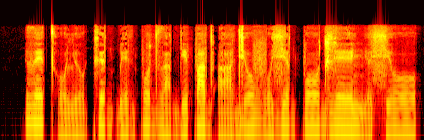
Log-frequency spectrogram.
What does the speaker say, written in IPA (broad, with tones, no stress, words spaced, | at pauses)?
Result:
ðe˥t̪ʰo˩lʲoː˩ kʲʌ˥d ɓe˩dpo˥d ða˩d ɾʲe˥pa˥dʔaː˩dʲoː˥ vo˩zʲʌː˥d poː˥d ɣeː˥nʲʌ˩ sʲoː˥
